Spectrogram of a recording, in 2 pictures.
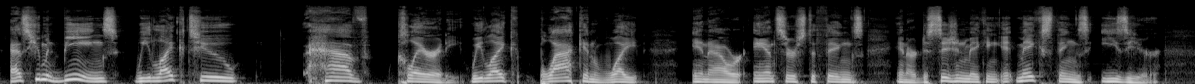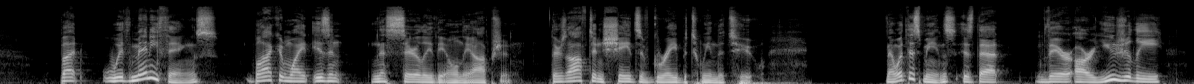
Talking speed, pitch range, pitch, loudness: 140 wpm, 105-150 Hz, 125 Hz, -18 LUFS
